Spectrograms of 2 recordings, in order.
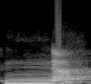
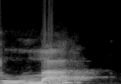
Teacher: the only difference here is how the air passes through one is through the nose the other is over the sides of the tongue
